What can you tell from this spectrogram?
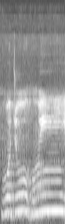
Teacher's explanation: یہاں پر ادغام کا قاعدہ اپلائی کیا ہے، یعنی دو پیش کی تنوین کے بعد حروف یرملون میں سے یا آ رہا ہے، اسے پڑھنے کا طریقہ کیا ہے، یعنی ادغام مال غنہ ہوگا، یعنی غنہ بھی کیا جائے گا اور ایک حروف کو دوسرے میں شامل بھی کیا جائے گا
